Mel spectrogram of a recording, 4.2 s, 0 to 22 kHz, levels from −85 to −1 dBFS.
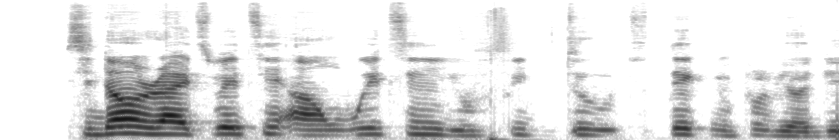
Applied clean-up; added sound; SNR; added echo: neural mask model DeepFilterNet 3.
